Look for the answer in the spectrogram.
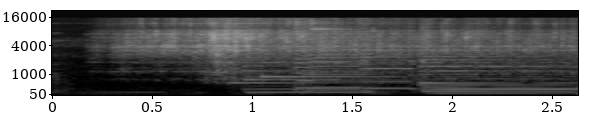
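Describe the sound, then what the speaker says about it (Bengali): Shami kababs shallow frying in hot oil in a frying pan, a steady close sizzle that grows louder partway through as more kababs go in, heard alone without talk. "তেলটা গরম হয়ে গেলে এক এক করে কাবাবগুলো দিয়ে দেব।"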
